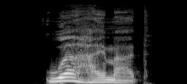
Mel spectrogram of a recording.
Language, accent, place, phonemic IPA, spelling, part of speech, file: German, Germany, Berlin, /ˈʔuːɐ̯ˌhaɪ̯maːt/, Urheimat, noun, De-Urheimat.ogg
- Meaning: 1. ancestral homeland (place where a person, concept or people is from originally) 2. urheimat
